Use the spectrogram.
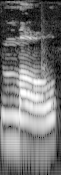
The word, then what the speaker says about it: Moe: So Mo Okay. is spelled MOE because some, mainly for women, I think they spell it MO, but it's MOE.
